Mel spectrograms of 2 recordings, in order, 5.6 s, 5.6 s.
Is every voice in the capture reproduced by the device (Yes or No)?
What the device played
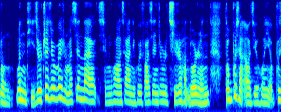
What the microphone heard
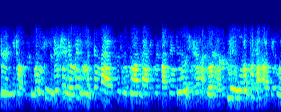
No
